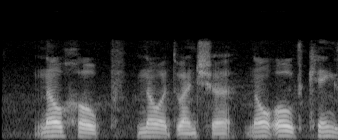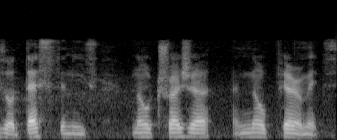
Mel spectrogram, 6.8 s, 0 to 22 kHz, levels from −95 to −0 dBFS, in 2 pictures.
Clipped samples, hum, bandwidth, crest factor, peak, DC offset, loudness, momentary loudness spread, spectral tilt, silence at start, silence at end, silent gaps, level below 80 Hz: under 0.1%; none; 7.2 kHz; 20 dB; -10 dBFS; under 0.1%; -30 LUFS; 10 LU; -6 dB/octave; 0.35 s; 0.2 s; none; -72 dBFS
